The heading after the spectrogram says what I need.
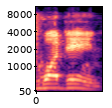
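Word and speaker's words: Ouadane: thing you see is wadane and I went there I went there but it's not spelled like that you gotta add an e on the end okay and then it's spelled o-u-a-d-a-n-e okay now that's a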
